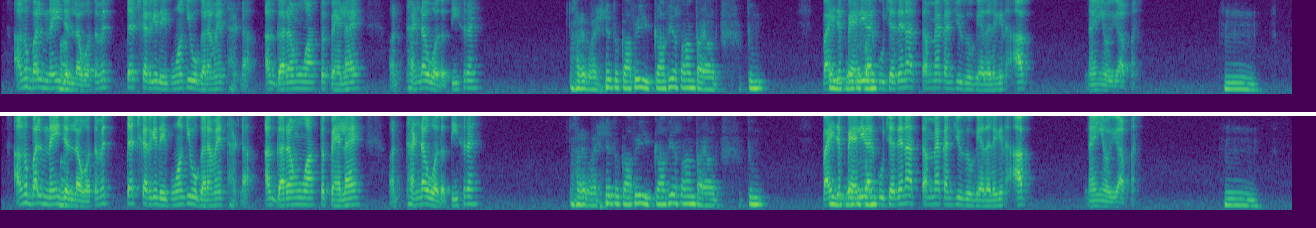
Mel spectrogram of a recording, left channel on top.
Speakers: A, on the right (about 45°); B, on the left (about 55°).
A: अगर बल्ब नहीं
B: हाँ
A: जल रहा होगा तो मैं टच करके देखूंगा कि वो गर्म है या ठंडा अगर गर्म हुआ तो पहला है और ठंडा हुआ तो तीसरा है
B: अरे भाई ये तो काफी काफी आसान था यार तुम
A: भाई
B: तुम
A: जब
B: बहुत
A: पहली
B: आसानी
A: बार
B: से
A: पूछे थे ना तब मैं कंफ्यूज हो गया था लेकिन अब नहीं होगा अपन
B: हम्म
